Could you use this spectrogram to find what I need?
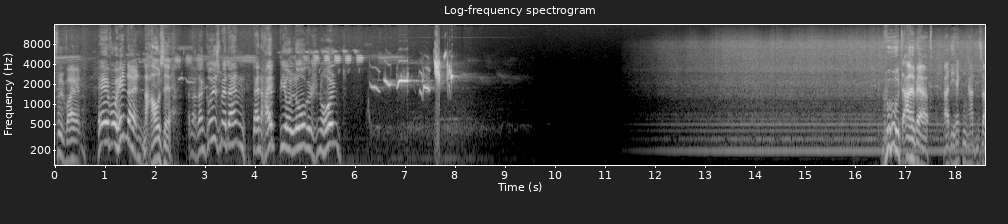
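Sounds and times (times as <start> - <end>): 
speech: 0.0 - 6.0, 16.6 - 18.6
blackbird singing: 0.0 - 9.0
steady mechanical drone: 11.7 - 18.6.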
